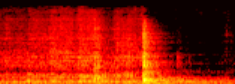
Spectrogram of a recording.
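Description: Low steady hum of a running oven, with one sharp knock about one and a half seconds in.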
